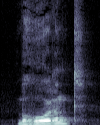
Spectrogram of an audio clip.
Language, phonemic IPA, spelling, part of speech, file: Dutch, /bəˈhorənt/, behorend, verb, Nl-behorend.ogg
- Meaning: present participle of behoren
